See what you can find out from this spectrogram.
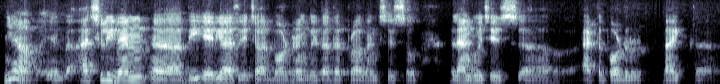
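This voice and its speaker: A male teacher giving a class lesson, quizzing his students, with a halting delivery full of fillers and restarts. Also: medium pitch, steady tone, echoey room, lo-fi sound.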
